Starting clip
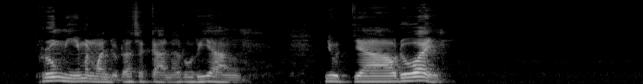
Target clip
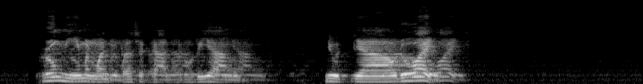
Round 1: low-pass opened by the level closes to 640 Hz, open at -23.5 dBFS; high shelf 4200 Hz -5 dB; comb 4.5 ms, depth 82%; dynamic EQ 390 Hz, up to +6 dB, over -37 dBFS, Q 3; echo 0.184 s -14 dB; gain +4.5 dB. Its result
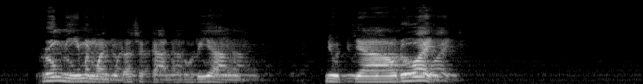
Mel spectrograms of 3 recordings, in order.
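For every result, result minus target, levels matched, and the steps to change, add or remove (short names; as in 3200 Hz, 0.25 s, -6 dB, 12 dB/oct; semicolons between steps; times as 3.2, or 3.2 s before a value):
8000 Hz band +6.0 dB; echo 64 ms early
change: high shelf 4200 Hz -13.5 dB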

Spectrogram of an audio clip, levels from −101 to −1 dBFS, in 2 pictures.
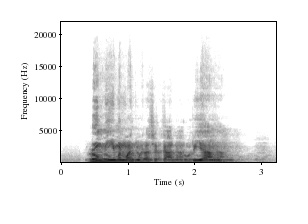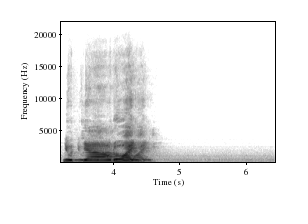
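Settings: echo 64 ms early
change: echo 0.248 s -14 dB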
